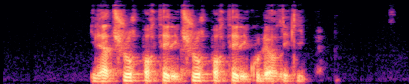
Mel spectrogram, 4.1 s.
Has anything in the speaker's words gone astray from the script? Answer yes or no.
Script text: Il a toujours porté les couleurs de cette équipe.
yes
